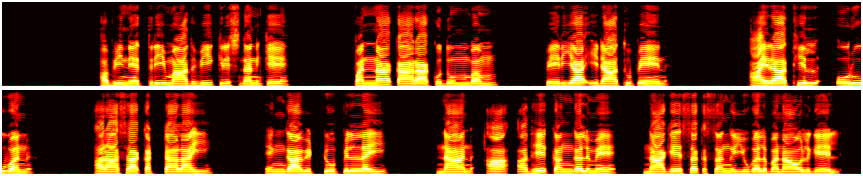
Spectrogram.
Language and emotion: Maithili, neutral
